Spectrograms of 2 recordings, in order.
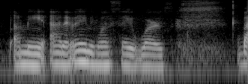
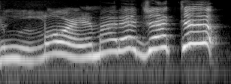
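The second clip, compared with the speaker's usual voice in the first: loud, high incredulous plea; stunned disbelief; 9 semitones higher, 14 dB louder, slower than usual. Retold or imitated. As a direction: plead in laughing disbelief.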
